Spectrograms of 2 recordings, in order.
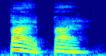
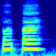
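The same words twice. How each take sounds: First: Each syllable falls sharply in pitch. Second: The syllables do not fall sharply in pitch. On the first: "빠이빠이의 성조가 사성으로 나오는데요" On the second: "이 성조의 구애를 받지는 않습니다... 이렇게도 인사합니다"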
